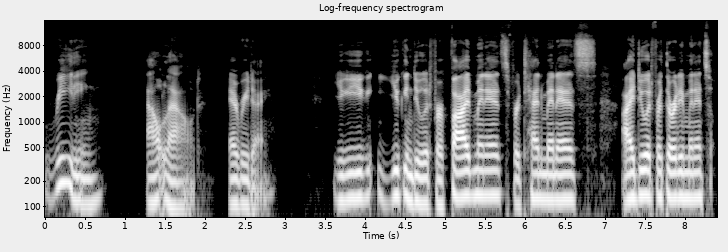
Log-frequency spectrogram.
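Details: Man who stutters, managing it with diaphragmatic breathing, meditation, daily reading aloud and mirror practice; audible word repetitions; stuttering.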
